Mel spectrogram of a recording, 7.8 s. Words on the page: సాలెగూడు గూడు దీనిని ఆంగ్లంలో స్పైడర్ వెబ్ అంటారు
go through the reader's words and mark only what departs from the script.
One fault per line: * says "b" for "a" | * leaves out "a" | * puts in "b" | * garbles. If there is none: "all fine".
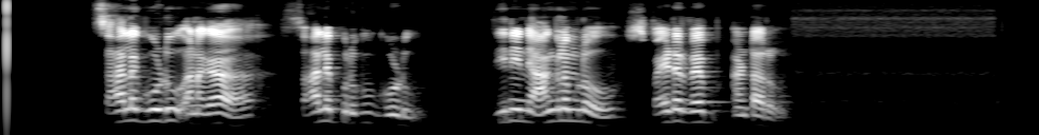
* puts in "అనగా సాలెపురుగు"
